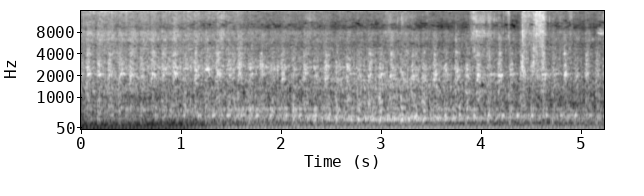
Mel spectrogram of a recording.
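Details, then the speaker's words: High-mileage VW Passat DSG automatic diesel at idle: steady, fairly regular low rattle from the gearbox side; owner 99% sure it's the dual mass flywheel, not confirmed, car otherwise drives fantastically. "definitely this gearbox side of the car definitely about there i'm gonna say i'm 99 sure that's a dm uh dual mass flywheel dmf which is a real shame because the car drives absolutely fantastically"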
